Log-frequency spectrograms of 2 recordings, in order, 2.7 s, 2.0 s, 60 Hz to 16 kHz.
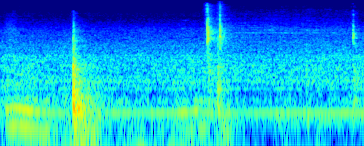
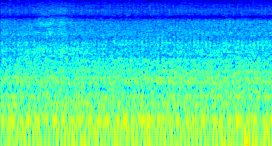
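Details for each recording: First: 1987 Ford Ranger cranked after fitting a salvage-yard keyway: slow cranking clicks, then a loud, ragged, uneven run with popping. Timing is way off because the spark plug wires were connected in the wrong spots, giving a wrong firing order. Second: Low, even idle holding steady with no knocks or stumbles from a Ford Ranger warming up cold outdoors while snowing; normal, healthy idle.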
